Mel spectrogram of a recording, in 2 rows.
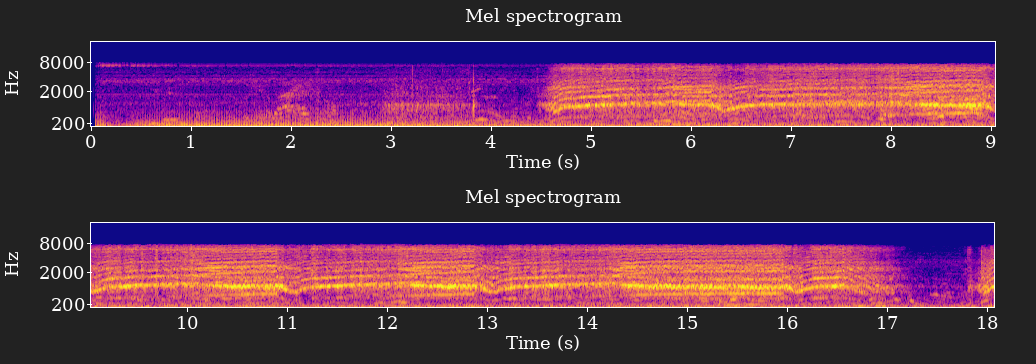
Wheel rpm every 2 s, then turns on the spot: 0, 0, 30, 140, 150, 150, 150, 150, 100.
none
